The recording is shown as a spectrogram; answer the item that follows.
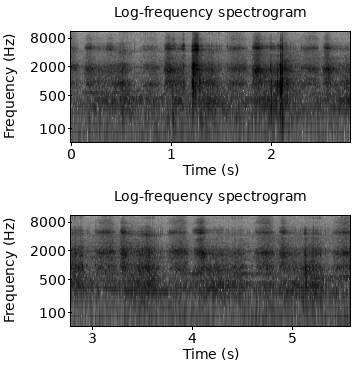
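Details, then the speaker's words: Child's noisy breathing with faint musical whistling on breathing out: expiratory wheeze, not stridor, which is a harsh sound on breathing in. "we heard a wheezing sound when breathing out therefore we decided that hassan did not have stridor stridor is a harsh sound on breathing in this child has wheeze when breathing out"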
